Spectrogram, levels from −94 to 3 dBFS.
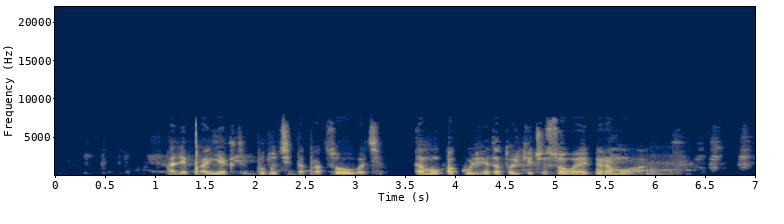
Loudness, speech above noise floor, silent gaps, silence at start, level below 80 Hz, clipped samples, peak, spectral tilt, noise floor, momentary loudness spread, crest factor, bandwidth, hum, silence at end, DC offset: -19 LUFS; 47 dB; none; 1.1 s; -62 dBFS; under 0.1%; -2 dBFS; -5 dB/octave; -66 dBFS; 10 LU; 20 dB; 7.6 kHz; none; 0.1 s; under 0.1%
